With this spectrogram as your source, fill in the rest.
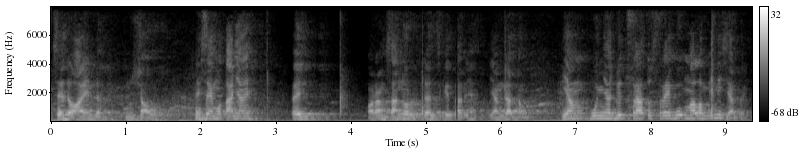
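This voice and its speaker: A somewhat high-voiced male preacher, spinning humorous stories and slipping into voices for each character. He is caught in an echoey hall, with loud ambient noise around him. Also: normal speed. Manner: lively storytelling, acts out dialogue in voices, joking. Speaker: Islamic preacher. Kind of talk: humorous sermon to a live congregation. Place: evening gathering before an audience.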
